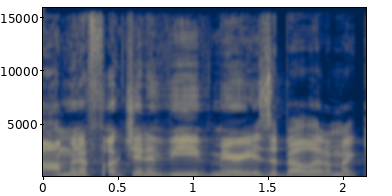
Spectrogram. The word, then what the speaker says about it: Genevieve: Genevieve. – Yeah. – But you got to say it more French. – Yeah. Genevieve.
